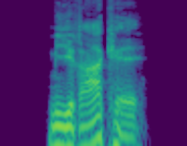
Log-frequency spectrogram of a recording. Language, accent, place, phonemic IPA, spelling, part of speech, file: German, Germany, Berlin, /miˈʁaːkəl/, Mirakel, noun, De-Mirakel.ogg
- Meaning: miracle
